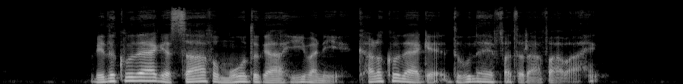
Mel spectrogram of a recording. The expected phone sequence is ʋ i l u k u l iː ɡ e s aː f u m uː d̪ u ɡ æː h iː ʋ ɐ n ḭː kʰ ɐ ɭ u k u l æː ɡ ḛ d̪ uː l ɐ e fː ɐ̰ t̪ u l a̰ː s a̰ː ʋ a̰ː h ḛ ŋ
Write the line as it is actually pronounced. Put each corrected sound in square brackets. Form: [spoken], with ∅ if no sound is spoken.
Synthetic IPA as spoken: ʋ i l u k u l [æː] ɡ e s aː f u m uː d̪ u ɡ æː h iː ʋ ɐ n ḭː kʰ ɐ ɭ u k u l æː ɡ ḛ d̪ uː l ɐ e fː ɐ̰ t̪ u [ɾ] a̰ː [f] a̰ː ʋ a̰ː h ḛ ŋ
